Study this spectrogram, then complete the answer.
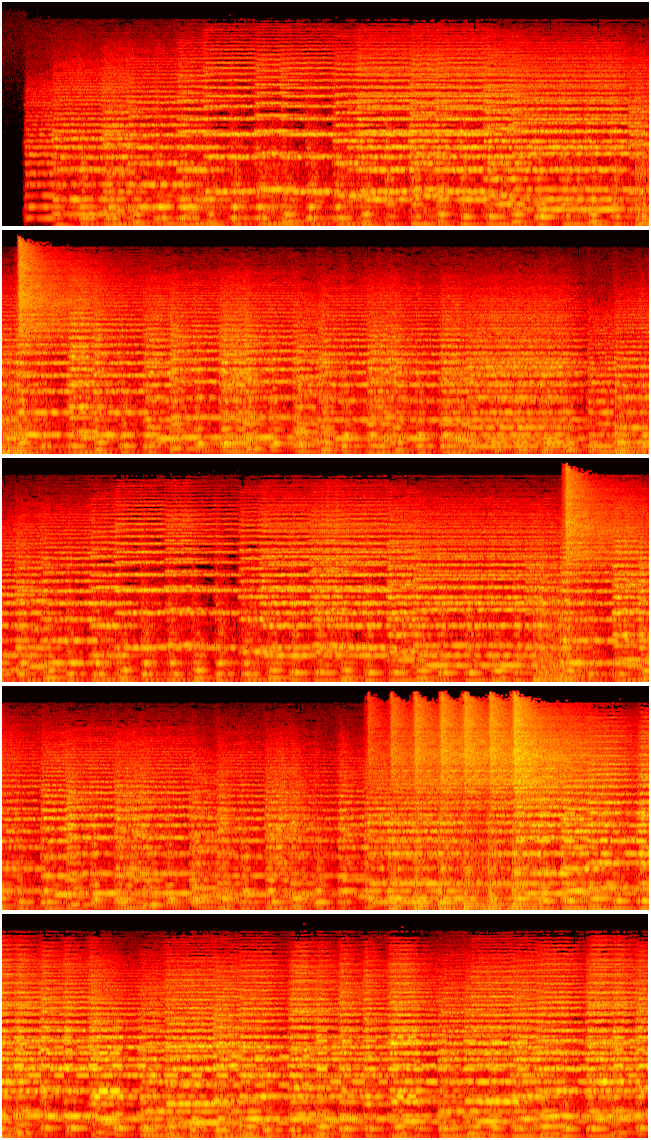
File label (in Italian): Valzer in Fa Maggiore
